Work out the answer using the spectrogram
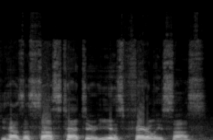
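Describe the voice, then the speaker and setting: Irreverent young man, bright high voice. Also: moderate pace. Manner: irreverent, joking, swears freely. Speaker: reaction video host. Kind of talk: casual reaction commentary.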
